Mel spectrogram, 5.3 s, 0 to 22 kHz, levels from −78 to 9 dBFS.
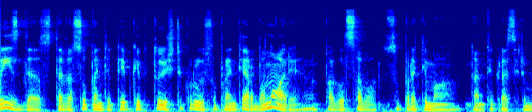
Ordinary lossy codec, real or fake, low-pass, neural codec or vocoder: Opus, 24 kbps; real; 14.4 kHz; none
